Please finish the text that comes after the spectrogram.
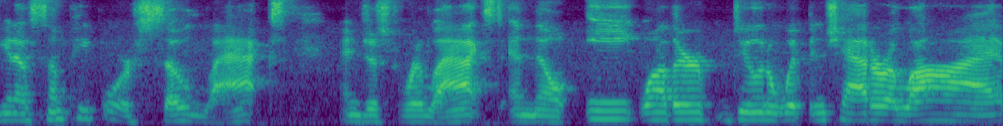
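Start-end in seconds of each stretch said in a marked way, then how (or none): none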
